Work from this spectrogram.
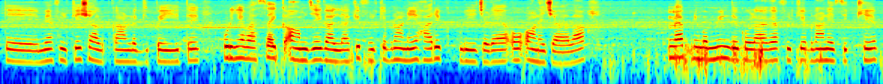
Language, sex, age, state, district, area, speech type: Dogri, female, 18-30, Jammu and Kashmir, Samba, rural, spontaneous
